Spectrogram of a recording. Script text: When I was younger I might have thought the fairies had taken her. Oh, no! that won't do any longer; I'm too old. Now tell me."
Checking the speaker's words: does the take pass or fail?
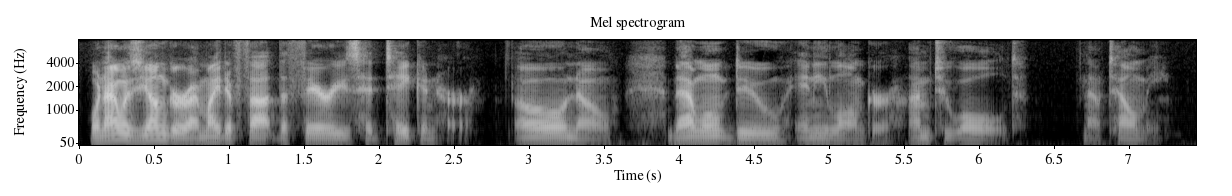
pass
